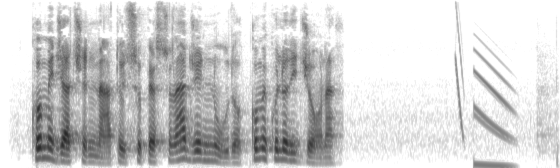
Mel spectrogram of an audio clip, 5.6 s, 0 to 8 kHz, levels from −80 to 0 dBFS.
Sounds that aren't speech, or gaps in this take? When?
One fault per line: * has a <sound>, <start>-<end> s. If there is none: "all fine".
* has a chirp, 4.5-5.2 s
